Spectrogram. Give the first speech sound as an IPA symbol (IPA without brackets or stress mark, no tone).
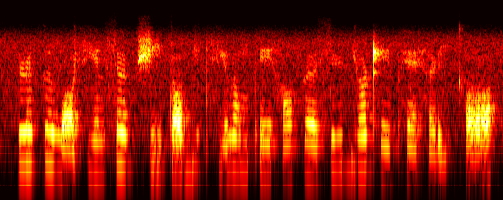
ɭ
